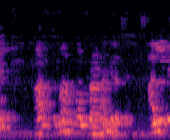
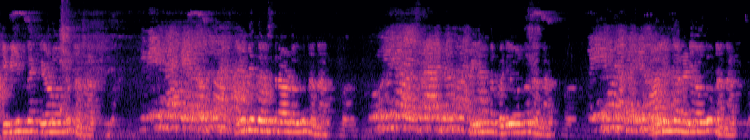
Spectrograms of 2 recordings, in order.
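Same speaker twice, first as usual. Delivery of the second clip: raised teacher's chant, falling at each end; lead-in for repetition; 4 semitones higher than usual. Shown as a demonstration. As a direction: lead the class line by line, pitched up. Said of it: "ಹೇಳಿ". (ತರಗತಿಗೆ ಏರುದನಿಯಲ್ಲಿ ಹೇಳಿಕೊಡುವುದು)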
